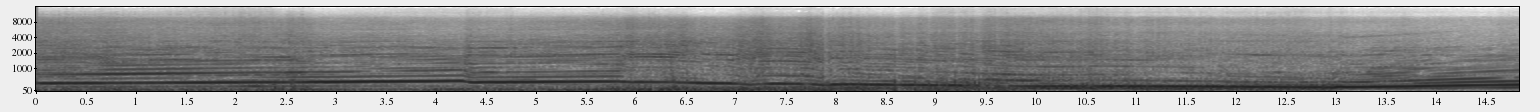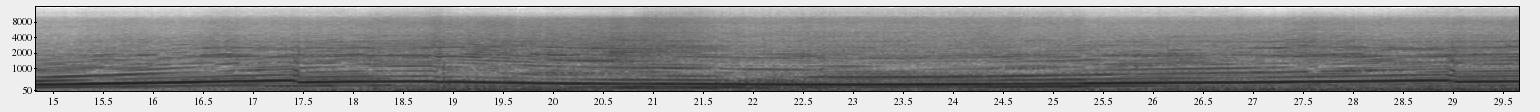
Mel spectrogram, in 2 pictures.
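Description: Onboard sound of a Suzuki GSX-R600 race bike's inline-four engine at racing speed, heard over wind rush. It pulls hard with a quick upshift about four seconds in, then winds down through several stepped downshifts to its lowest revs about halfway. It climbs again through stepped upshifts, eases off a little, and revs up once more, shifting up near the end.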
